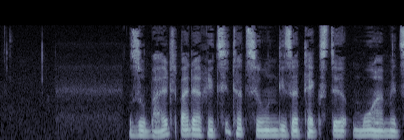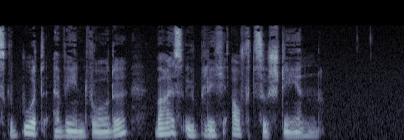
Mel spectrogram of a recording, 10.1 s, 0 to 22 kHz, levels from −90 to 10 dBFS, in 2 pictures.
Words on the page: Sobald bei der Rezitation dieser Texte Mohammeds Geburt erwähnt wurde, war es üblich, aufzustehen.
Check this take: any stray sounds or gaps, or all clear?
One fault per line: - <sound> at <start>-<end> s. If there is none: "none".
none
